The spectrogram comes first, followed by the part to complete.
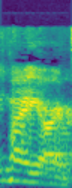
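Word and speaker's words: paillard: you about the chicken Payard first of all first of all the word Payard is French and so it's officially a payar because let that D sort of hang and not get pronounced but those of us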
